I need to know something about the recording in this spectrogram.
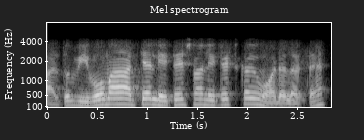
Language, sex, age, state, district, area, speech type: Gujarati, male, 30-45, Gujarat, Mehsana, rural, conversation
